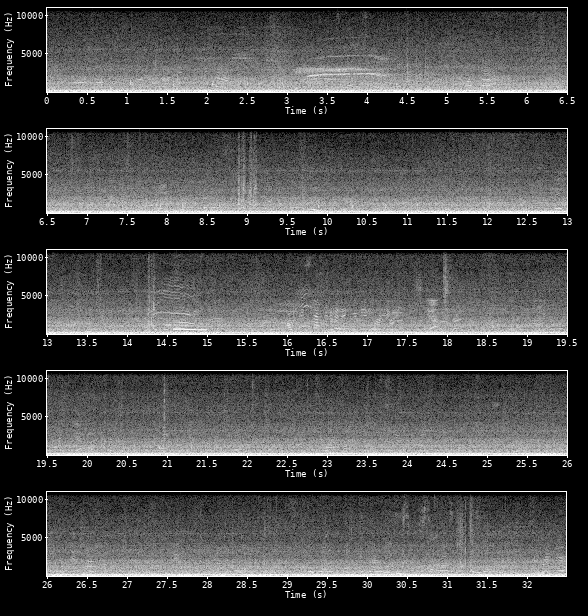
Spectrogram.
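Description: A steady low engine-like hum runs throughout, under the indistinct chatter of a crowd of voices.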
